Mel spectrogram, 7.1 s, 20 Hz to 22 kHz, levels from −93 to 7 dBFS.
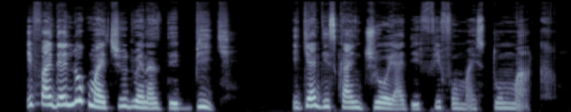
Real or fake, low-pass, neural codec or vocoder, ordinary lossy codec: fake; none; vocoder, 48 kHz, 128 mel bands, Vocos; none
